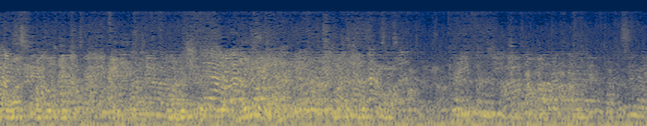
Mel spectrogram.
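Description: Crowd chatter: many people talking at once in a large room.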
